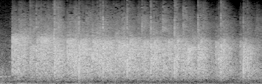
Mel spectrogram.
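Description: Applause from a church congregation during a sermon by a Gabonese prophet, a dense, steady wash of many hands clapping at close range that starts abruptly and keeps going for several seconds.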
